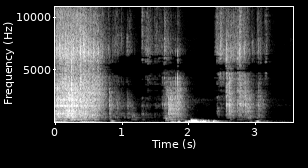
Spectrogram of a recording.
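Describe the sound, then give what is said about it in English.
Plastic dice from a bought pound of dice clatter and rattle in a few bursts as they're shuffled and sorted to pick out d4s for a roll, moderately loud with clicking, crunchy textures and brief pauses between handfuls. “You know, they don't give me many d4s in this pound of dice I bought.”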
